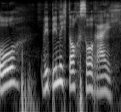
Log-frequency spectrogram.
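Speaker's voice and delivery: put-on high, pleading voice like a small child, little girl.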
